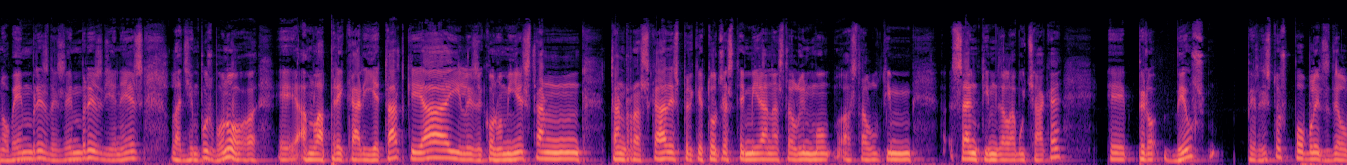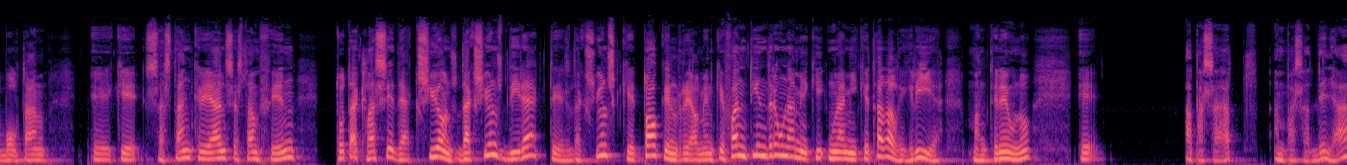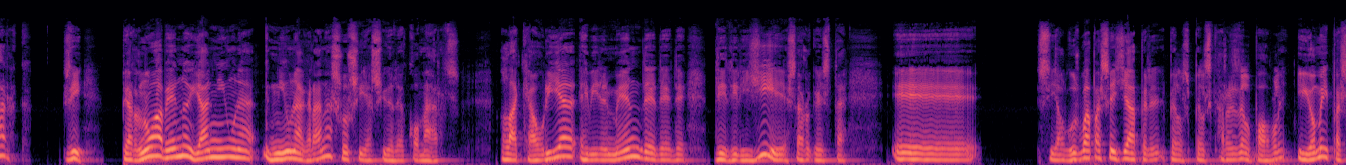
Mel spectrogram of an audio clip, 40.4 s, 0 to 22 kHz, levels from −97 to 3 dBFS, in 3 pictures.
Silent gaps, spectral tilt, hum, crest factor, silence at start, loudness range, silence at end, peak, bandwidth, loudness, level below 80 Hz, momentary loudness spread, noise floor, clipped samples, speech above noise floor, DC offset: none; -6.5 dB/octave; none; 16 dB; 0 s; 6 LU; 0 s; -10 dBFS; 12.5 kHz; -26 LUFS; -58 dBFS; 11 LU; -82 dBFS; under 0.1%; 56 dB; under 0.1%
